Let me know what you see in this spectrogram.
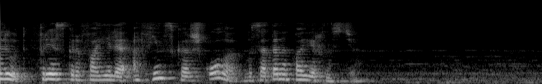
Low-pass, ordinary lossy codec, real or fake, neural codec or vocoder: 7.2 kHz; AAC, 48 kbps; real; none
